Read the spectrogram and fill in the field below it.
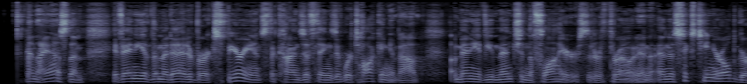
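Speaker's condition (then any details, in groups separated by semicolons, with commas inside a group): No condition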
